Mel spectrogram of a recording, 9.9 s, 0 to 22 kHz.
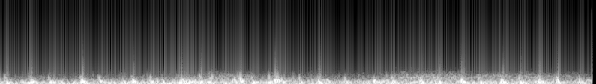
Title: Heartbeat ASMR 2 (black screen)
